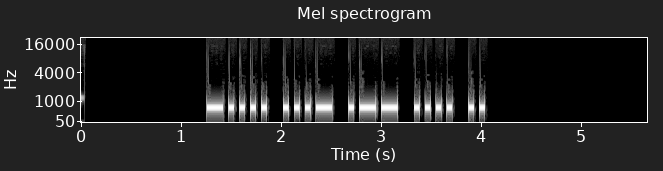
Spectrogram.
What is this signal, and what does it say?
Morse code, heard as a keyed tone, about 23 wpm, 700 Hz. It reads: 6VWHI
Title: Five Challenging Letter-Number Combinations 22wpm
